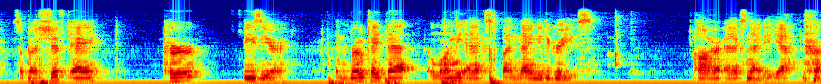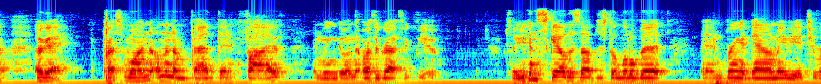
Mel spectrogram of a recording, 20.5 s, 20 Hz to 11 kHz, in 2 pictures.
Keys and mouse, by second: 0.6 shift+a, 4.2 r, 7.5 click, 11.7 KP_1, 12.8 KP_5, 16.8 s, 19.3 g.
